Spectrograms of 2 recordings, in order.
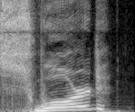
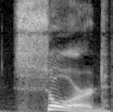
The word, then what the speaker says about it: sword: careful with the pronunciation they're not sward sword say it with me sword he drew his sword right so Marlin right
